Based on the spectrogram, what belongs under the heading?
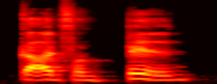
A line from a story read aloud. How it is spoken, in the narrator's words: I groaned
